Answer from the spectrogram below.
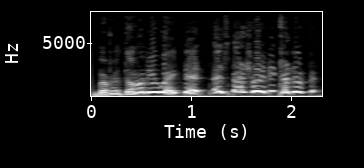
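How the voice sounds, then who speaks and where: A man's voice: very high voice, huge pitch swings, fast, highs cut off, slight background noise. Young man in pain, mouth burning from spicy food. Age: young adult. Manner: pained, distressed, dramatic. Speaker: vlogger doing a spicy chip challenge. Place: bedroom, indoors.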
